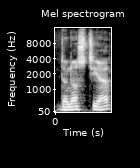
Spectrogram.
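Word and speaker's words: Donostia: this particular event in donosa is is that how you pronounce it that is the Basque name of the city the Spanish name is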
